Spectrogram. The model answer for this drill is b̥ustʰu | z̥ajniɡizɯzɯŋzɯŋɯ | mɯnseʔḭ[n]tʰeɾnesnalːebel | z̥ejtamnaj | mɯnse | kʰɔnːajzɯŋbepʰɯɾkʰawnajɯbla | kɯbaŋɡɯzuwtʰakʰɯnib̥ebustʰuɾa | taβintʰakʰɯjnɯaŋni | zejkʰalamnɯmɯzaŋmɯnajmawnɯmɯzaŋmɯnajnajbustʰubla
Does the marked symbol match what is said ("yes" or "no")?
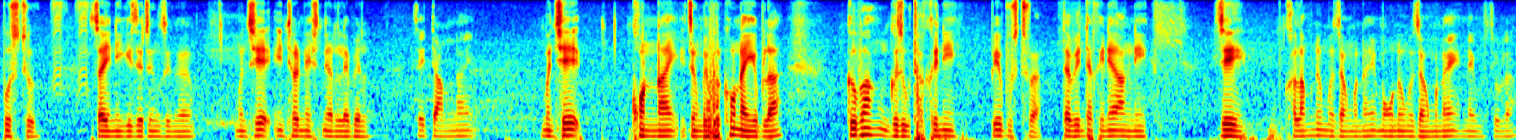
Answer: yes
